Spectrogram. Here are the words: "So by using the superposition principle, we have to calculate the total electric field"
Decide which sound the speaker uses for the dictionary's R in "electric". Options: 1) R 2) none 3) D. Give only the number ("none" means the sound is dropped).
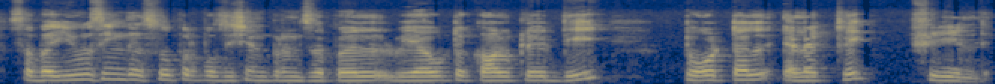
1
